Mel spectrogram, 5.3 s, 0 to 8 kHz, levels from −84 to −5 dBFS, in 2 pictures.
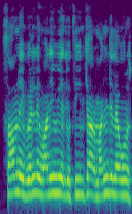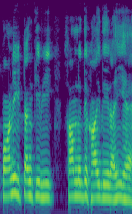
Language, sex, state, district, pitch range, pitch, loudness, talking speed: Hindi, male, Bihar, Lakhisarai, 155-180 Hz, 170 Hz, -19 LUFS, 235 wpm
